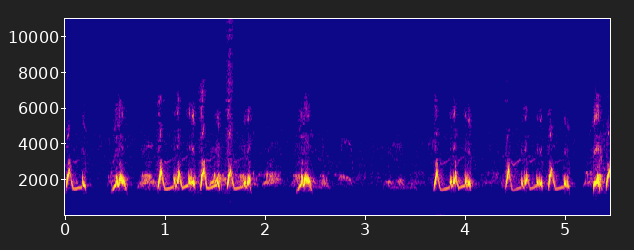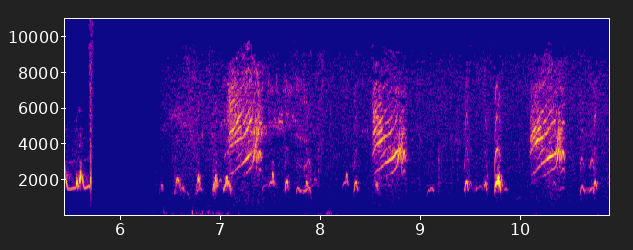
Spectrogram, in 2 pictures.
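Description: Bee-eaters give rolling, liquid prruip calls in quick bursts, several birds overlapping; after a short gap the calls continue over a louder, rougher background with low rumbling noise.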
